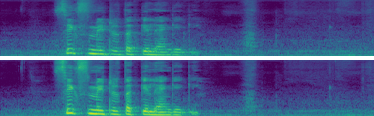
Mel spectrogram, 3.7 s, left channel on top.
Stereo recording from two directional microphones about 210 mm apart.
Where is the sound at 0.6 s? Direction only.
50° right (ahead or behind).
